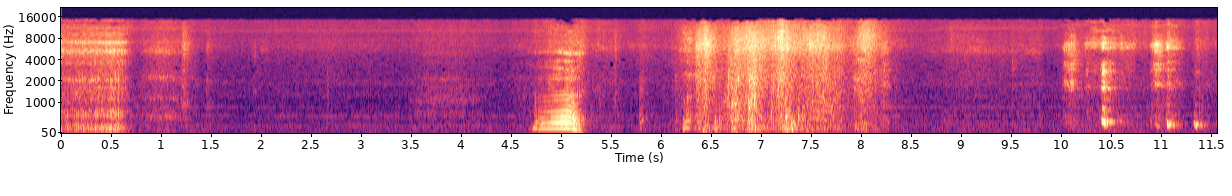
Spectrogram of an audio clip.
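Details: Sleeping adult man snoring while pranked with coconut oil on his lips: one loud buzzing snore, a long rough noisy breath, then a few shorter snorts, quiet room.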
